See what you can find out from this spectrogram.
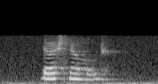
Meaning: piano
- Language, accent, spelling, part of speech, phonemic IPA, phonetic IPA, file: Armenian, Eastern Armenian, դաշնամուր, noun, /dɑʃnɑˈmuɾ/, [dɑʃnɑmúɾ], Hy-դաշնամուր.ogg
